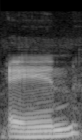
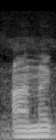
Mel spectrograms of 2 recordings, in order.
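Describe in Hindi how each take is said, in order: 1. स्वर पूरा और साफ़ है, जैसे 'an'। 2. स्वर छोटा और कमज़ोर है, जैसे 'un'। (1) "स्ट्रॉन्ग फॉर्म में एन" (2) "वीक फॉर्म में अन कहते हैं"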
